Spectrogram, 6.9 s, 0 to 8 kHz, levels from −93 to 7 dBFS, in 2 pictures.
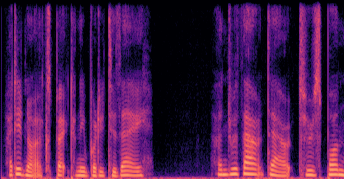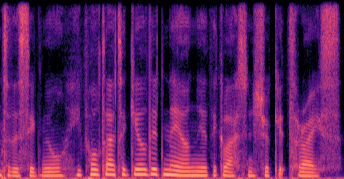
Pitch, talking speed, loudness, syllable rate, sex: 190 Hz, 245 wpm, -19 LUFS, 6.3 syllables/s, female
